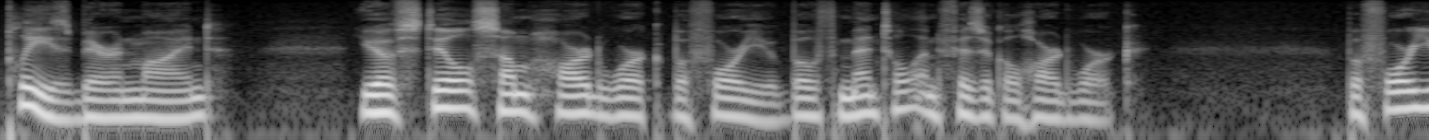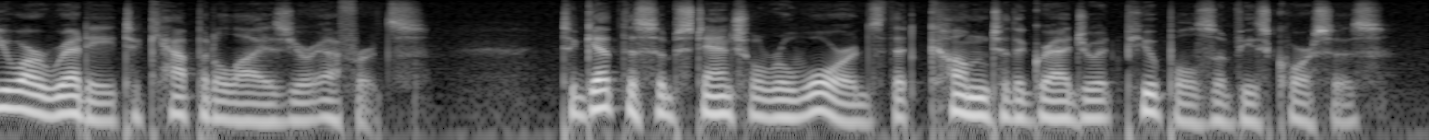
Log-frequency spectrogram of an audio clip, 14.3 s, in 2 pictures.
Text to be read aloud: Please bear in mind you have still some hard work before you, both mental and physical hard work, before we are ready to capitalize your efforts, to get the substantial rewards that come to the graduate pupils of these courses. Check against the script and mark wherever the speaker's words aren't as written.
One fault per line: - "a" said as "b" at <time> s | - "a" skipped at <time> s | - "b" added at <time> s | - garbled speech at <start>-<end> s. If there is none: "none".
- "we" said as "you" at 7.1 s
